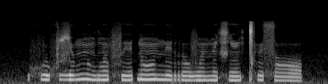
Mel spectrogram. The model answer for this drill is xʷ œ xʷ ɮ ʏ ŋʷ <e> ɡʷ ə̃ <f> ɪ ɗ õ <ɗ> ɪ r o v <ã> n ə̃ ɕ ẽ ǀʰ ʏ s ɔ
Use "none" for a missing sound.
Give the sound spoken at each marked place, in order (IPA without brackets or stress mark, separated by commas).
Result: ẽ, f, n, ə̃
